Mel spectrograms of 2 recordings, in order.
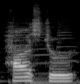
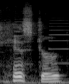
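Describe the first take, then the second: First: The first vowel rhymes with shy. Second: The first vowel rhymes with miss. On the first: "my brain wants to call it Heister, like shyster" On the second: "Google says it's Hister, like Mister"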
